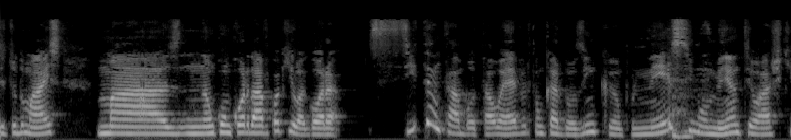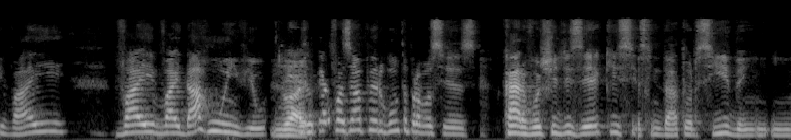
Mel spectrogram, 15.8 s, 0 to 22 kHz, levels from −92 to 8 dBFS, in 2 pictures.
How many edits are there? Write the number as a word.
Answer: two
